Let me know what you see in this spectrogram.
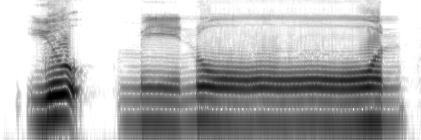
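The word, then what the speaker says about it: يُؤْمِنُونَ: juga Yu gitu ya tidak boleh dibaca dengan Ain tapi dia Hamzah yukminun Kemudian pada lafal Nun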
